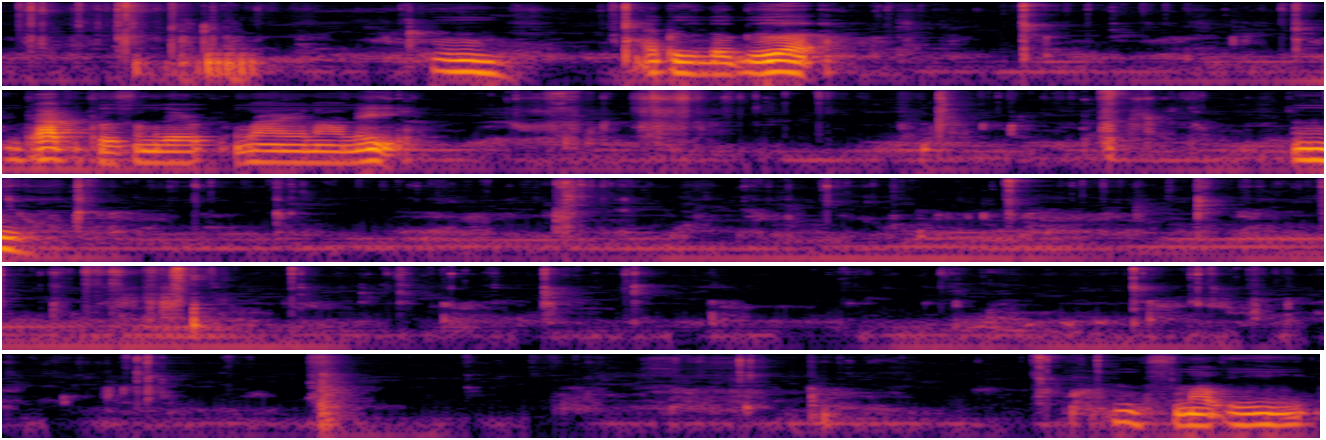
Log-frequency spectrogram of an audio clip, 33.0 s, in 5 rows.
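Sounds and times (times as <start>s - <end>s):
crab shell crunching: 0.0s - 1.3s, 9.1s - 23.2s
chewing with wet mouth sounds: 4.1s - 7.0s, 8.7s - 28.0s, 28.6s - 32.3s.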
